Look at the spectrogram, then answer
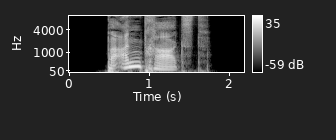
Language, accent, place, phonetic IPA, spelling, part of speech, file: German, Germany, Berlin, [bəˈʔantʁaːkst], beantragst, verb, De-beantragst.ogg
- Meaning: second-person singular present of beantragen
